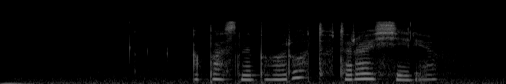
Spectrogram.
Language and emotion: Russian, neutral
